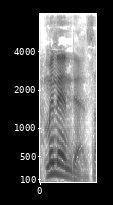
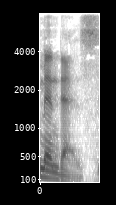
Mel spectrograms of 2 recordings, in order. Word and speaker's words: Menendez: Yeah, Menendez. I said his name wrong, like a dumb shit. So anyway, did you? – Yeah, I think I called him Mendez.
